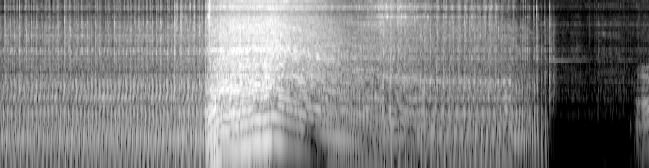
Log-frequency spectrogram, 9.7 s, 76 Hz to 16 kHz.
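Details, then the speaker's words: Husqvarna 445 chainsaw that bogged on throttle, restarted after richening the high-speed mixture, before cleaning and final tune: snaps up to full revs, then falls back smoothly with no bogging. Running cleaner and getting better. "It's getting better. I think it's going to soften up just fine."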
